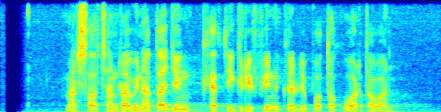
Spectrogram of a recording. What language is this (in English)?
Sundanese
